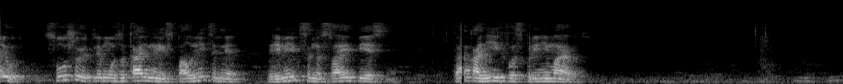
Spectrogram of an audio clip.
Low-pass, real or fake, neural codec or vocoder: 7.2 kHz; real; none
